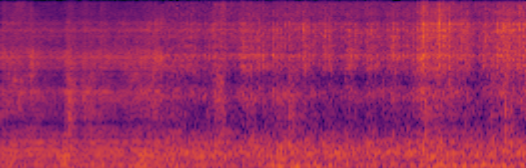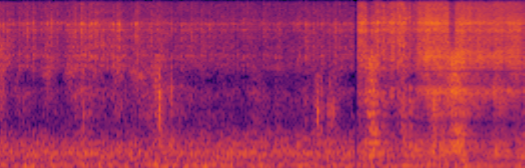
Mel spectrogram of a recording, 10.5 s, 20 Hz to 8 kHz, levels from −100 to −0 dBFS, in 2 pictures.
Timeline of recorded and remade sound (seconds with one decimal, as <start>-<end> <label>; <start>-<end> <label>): 0.0-1.6 remade; 1.6-9.4 recorded; 9.4-10.5 remade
